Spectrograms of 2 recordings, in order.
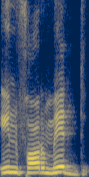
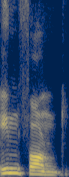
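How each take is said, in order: First: The ending is an extra syllable with a vowel. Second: The ending is a bare d sound. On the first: The speaker calls it wrong. "ইনফরমেড এরকম না" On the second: The speaker calls it right. "ইডি এর sound হবে ডি এর মতো"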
